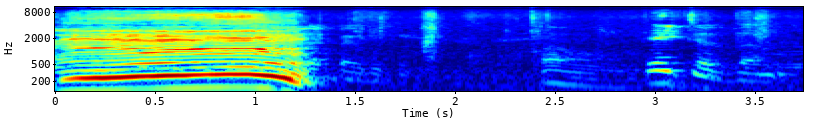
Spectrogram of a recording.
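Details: Farm cattle in Shahjadpur upazila, Bangladesh, before the Qurbani Eid; a single strong, even-pitched moo of just over a second that drops off sharply at the end, followed by people talking softly nearby.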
